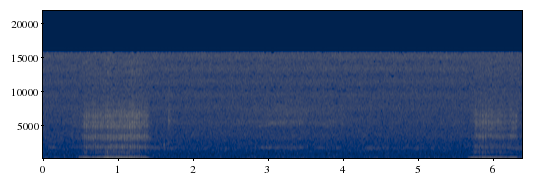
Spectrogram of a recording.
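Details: Female German shepherd puppy sleeping: two brief rattling snores about five seconds apart with quiet breathing between; puppy snoring.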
